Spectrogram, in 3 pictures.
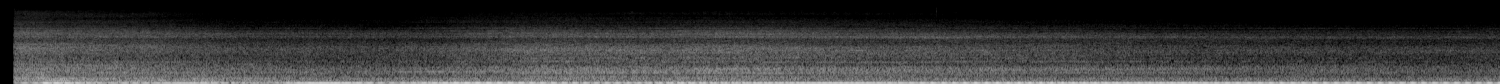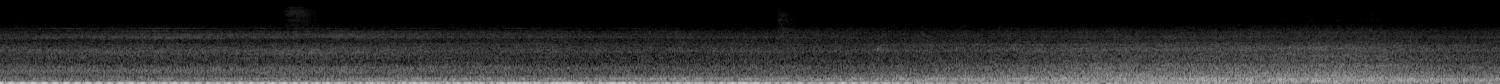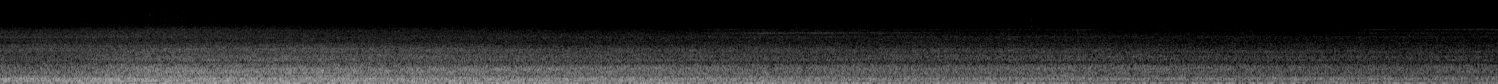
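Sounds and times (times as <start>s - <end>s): train carriages rumbling on rails: 0.2s - 44.9s.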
